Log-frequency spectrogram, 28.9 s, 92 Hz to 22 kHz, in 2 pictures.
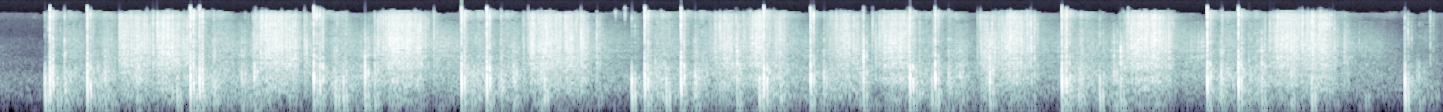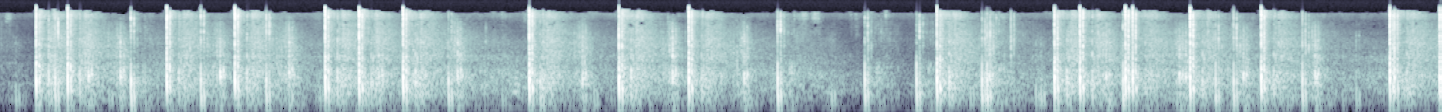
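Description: Klasek C212MF/C Fireworks Show 212 cake firing shot after shot: a rapid, dense run of launch thumps and bursts, with a few brief lulls between volleys.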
